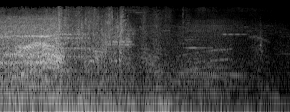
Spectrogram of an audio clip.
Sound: mechanical Sounds

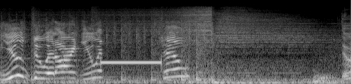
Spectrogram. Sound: beep

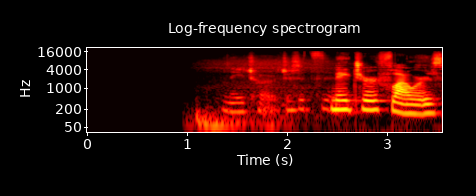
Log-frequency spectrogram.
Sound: speaking chinese

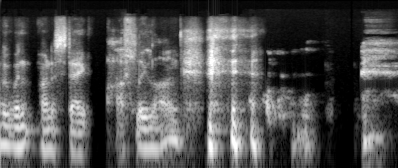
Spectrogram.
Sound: laughs

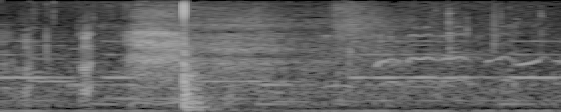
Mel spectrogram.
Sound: thud

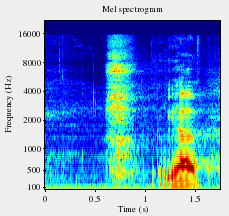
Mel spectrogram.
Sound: exhaling

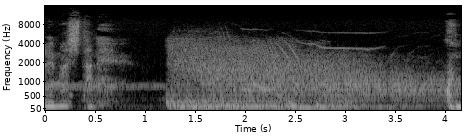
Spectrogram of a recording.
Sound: SFX: sound of magic

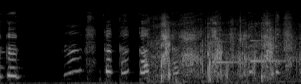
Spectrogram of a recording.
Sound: clucks

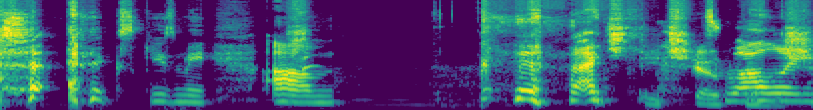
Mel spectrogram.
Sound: coughing

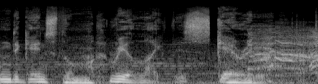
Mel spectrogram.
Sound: man screams; audience laughing

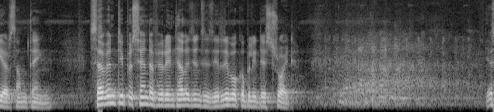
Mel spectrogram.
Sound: laughter

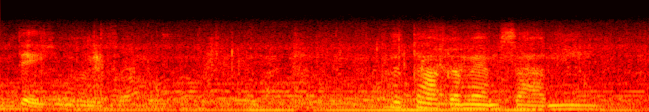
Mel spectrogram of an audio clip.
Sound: men Murmuring

